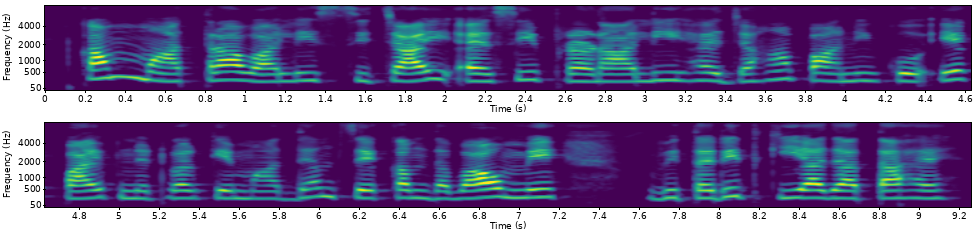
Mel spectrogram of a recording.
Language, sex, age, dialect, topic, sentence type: Hindi, female, 18-24, Awadhi Bundeli, agriculture, statement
